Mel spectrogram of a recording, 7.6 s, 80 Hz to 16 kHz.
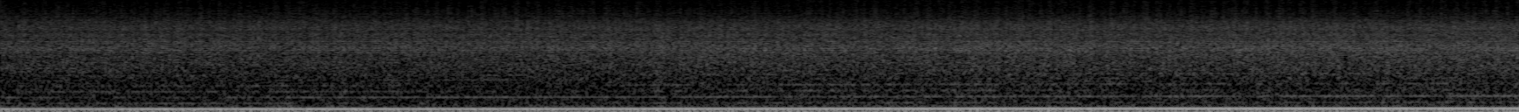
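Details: bgears b-Blaster 140 case fan, third unit after two with damaged bearings: steady low hum with constant pitch and soft airflow rush, only a very faint rubbing/harmonic resonance, no ticking or grinding; normal fan running.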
